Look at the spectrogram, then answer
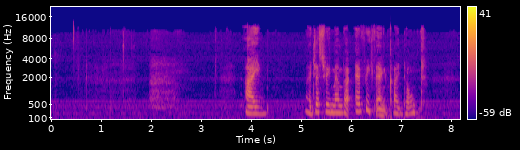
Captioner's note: sighs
